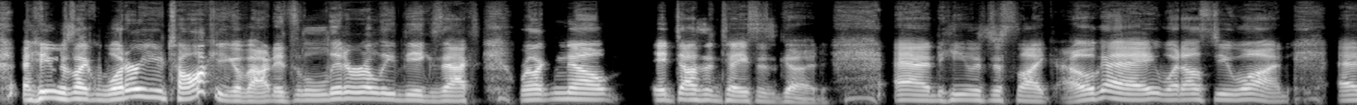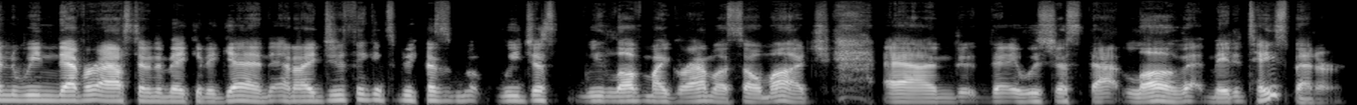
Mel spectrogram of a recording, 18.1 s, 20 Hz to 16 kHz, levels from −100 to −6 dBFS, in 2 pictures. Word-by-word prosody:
And 150 - +4
he 195 +1 +7
was 175 -2 +2
like, 175 -2 +8
"What 155 +4 +6
are - - +9
you 215 -3 -2
talking 175 -6 +6
about? 120 -1 +4
It's 125 +2 -1
literally 170 +4 +1
the 145 -1 -2
exact" 130 -1 +2 0.2
we're 150 - -1
like, 155 0 +3
"No, 165 -2 +3 0.2
it 150 +1 +3
doesn't 150 -3 +2
taste 125 -1 0
as 115 -3 -11
good." - - -6 0.4
And 140 -2 +4
he 150 +3 -8
was 140 -2 -8
just 135 -1 -9
like, 125 -4 0
"Okay, 165 -3 +3
what 150 -1 -3
else 155 0 -1
do 155 - -9
you 150 - -7
want?" 150 -7 -1 0.3
And 140 0 -4
we 140 +1 -9
never 135 +1 -1
asked 125 -2 -2
him 120 - -7
to 120 - -11
make 115 -2 -8
it 115 - -14
again, 120 +3 -7
and 125 -2 -12
I 125 0 -4
do 140 +4 -15
think 155 +1 -16
it's 140 - -16
because 135 -1 -9
w 125 +1 -22
we 130 +1 -13
just 135 +1 -10 0.2
we 125 +1 -15
love 120 +1 -5
my 115 -2 -8
grandma 110 +1 -8
so 105 - -9
much, - - -8 0.4
and 105 -1 -6 0.2
tha 115 -1 -12
was 110 0 -14
just - - -14
that - - -11
love - - -3
that - - -13
made 105 +2 -8
it 120 - -27
taste 285 - -9
better. - - -12
135 Hz, 220 wpm, -20 LUFS, 120-155 Hz, 0.4 s, are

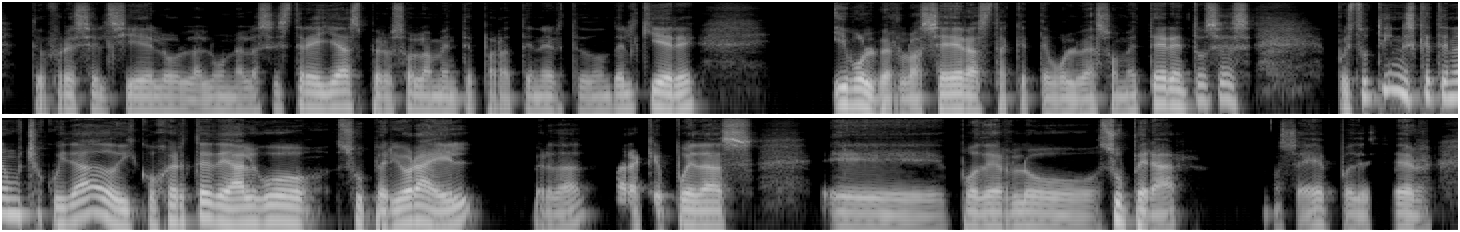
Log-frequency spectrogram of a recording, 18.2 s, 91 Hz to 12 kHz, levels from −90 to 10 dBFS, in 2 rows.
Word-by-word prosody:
te - - -10
ofrece - - -5
el 95 - -9
cielo, 95 0 -3
la 85 -2 -6
luna, 95 +1 -6
las 95 +2 -9
estrellas, 120 +1 0
pero 95 -3 -5
solamente 95 -2 -4
para 90 -1 -9
tenerte 95 +1 -7
donde 100 +3 -4
él 110 +1 -4
quiere 120 +1 +3 0.8
y 145 - +5
volverlo 90 -10 +4
a - - -2
hacer 105 +3 +4
hasta 95 -2 -4
que - - -8
te 90 - -8
vuelve 90 0 -2
a 90 - -3
someter. 100 +10 0
Entonces, 160 +5 -1 0.5
pues - - -4
tú 190 - -1
tienes 220 -3 +1
que 200 - +1
tener 185 -1 +2
mucho 180 0 0
cuidado 150 +4 +4
y 105 - +3
cogerte 130 +7 +2
de 130 -3 +7
algo 125 +1 +4
superior 110 +5 +3
a 130 -5 +6
él, 105 +1 +1 0.3
¿verdad? 100 - -6
Para - - -1
que - - -5
puedas, 105 -2 +2 0.4
eh, 85 -3 -3
poderlo 95 -3 -1
superar. - - +1 0.5
No - - -18
sé, 115 +3 -5
puede 90 -2 -6
ser 90 -4 -1
100 Hz, 170 wpm, -22 LUFS, 95-125 Hz, 0.8 s, de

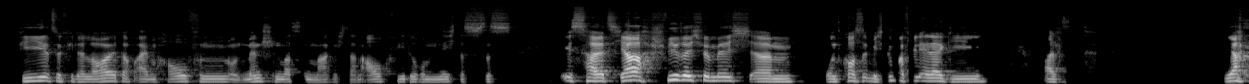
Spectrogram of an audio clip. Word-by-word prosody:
viel 160 +3 -2
zu 150 -2 -7
viele 135 -3 -10
Leute 140 +5 -2
auf 125 - -14
einem 120 -2 -8
Haufen 125 -1 -6
und 110 -3 -10
Menschenmassen 120 -4 -7
mag 110 +1 -10
ich - - -23
dann 105 0 -14
auch 125 +2 -10
wiederum 120 -2 -8
nicht. 115 0 -9
Das - - -13
das - - -13 0.4
ist 165 -1 -5
halt, 160 0 +6
ja, 190 +3 +10
schwierig 205 -2 +5
für 190 - +3
mich, 170 -1 -2
ähm, 130 -1 +1 0.3
und 125 0 -5
kostet 165 -2 -2
mich 130 -3 -5
super 185 - -4
viel 170 - -4
Energie 130 -4 -1 0.6
als - - -5 1.6
Ja. - - +6
135 Hz, 155 wpm, -23 LUFS, 125-160 Hz, 1.6 s, ja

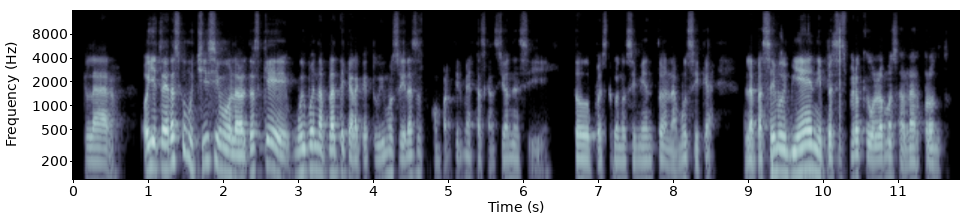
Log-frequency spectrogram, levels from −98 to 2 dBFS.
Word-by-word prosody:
Claro. 100 -1 -2 0.2
Oye, 175 +1 +5
te 170 - +2
agradezco 200 +9 +6
muchísimo. 185 - 0
La 120 -1 +5
verdad 120 +4 +4
es 150 0 -3
que 145 - +2
muy 140 +3 0
buena 150 -2 +1
plática 140 -1 +2
la 105 - -1
que 100 - -7
tuvimos 115 +4 -8
y - - -5
gracias 120 +3 -3
por - - -49
compartirme 115 +3 -13
estas 110 -2 -11
canciones 105 +2 -9
y - - -20 0.3
todo, 105 -1 0
pues, - - -6
tu - - -17
conocimiento 100 -1 -6
en 95 - -7
la - - -5
música. 105 0 -8 0.4
La - - +2
pasé 110 +5 +2
muy 145 -1 +3
bien 145 +4 +5
y, 125 - +1
pues, 110 -1 -2
espero 125 +2 -1
que 120 - -10
volvamos 110 +2 0
a - - -2
hablar 100 0 -2
pronto. 95 0 -4
115 Hz, 210 wpm, -26 LUFS, 105-145 Hz, 0.4 s, agradezco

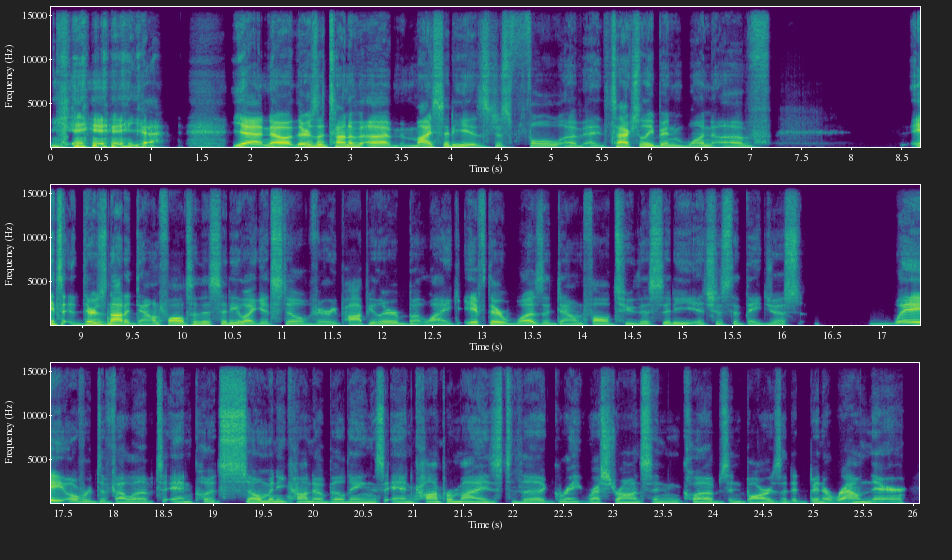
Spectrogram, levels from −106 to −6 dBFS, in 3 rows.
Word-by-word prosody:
Yeah. 140 - +3 0.7
Yeah. 145 0 +10
No. 140 0 +8
There's 145 +6 +5
a 180 - +5
ton 155 +1 +5
of, 150 -2 +3
uh 130 -3 +6
my 125 +5 +4
city 160 +2 -1
is 125 -7 -3
just 105 -1 -10
full 120 +2 -6
of 115 -4 -6
it's 115 - -9
actually 150 0 +6
been 120 -5 -4
one 115 +2 -4
of 115 0 -6 1.4
it's 180 -4 +3
there's 150 +5 +3
not 170 -4 +9
a 130 - -2
downfall 130 +7 +1
to 145 +1 -6
this 145 -1 -4
city. 150 -1 -3
Like, 115 -5 0
it's 110 -3 -6
still 115 -2 -5
very 95 -1 -9
popular. 125 +7 -4
But, 110 -4 -10
like, 100 -3 -8
if 140 +1 0
there 145 -3 +3
was 120 +1 -1
a 120 - -10
downfall 105 0 -5
to 110 +3 -8
this 115 -1 -8
city, 130 +1 -6
it's 105 -3 -9
just 105 -3 -8
that 110 -4 -12
they 95 -1 -9
just 100 +1 -9 0.9
way 135 -2 +5
overdeveloped 100 -4 -7
and 105 -3 -6
put - - -10
so 120 0 -1
many 120 -2 -4
condo 105 -1 -6
buildings 95 0 -8
and 95 -2 -8
compromised 105 -5 -4
the 90 -1 -7
great 105 +2 -9
restaurants 95 0 -5
and 90 -1 -12
clubs 95 -3 -6
and 90 -1 -12
bars 95 -1 -4
that 95 -3 -14
had 80 0 -14
been 100 -4 -7
around 80 +6 -3
there - - -4
115 Hz, 160 wpm, -23 LUFS, 100-130 Hz, 1.4 s, Yeah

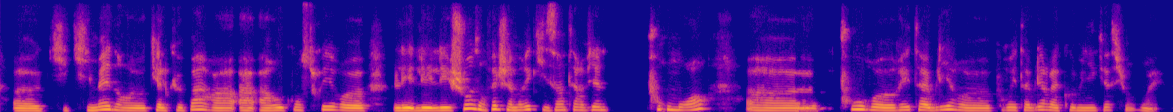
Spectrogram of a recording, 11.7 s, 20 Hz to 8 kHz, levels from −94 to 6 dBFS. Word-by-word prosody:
heu, 155 -2 +2
qu'ils 165 +2 -10
qu'ils 175 +3 -3
m'aident 225 +2 +3
en 170 -2 +1
quelque 180 +1 -2
part 225 +3 -2
à 170 -1 -1 0.3
à 175 - 0
reconstruire, 190 +3 -2
heu, 170 -1 +4 0.3
les 175 0 +9
les 175 +1 +8
les 180 +2 +5
choses, 285 +7 +4
en 225 - 0
fait. 255 -1 +3
J'aimerais 210 -1 0
qu'ils 195 -5 -5
interviennent, 200 0 -5 0.4
pour 235 -1 -4
moi, 210 +8 -1 0.4
heu, 170 -1 -1 0.5
pour 245 -3 +3
rétablir, 195 +3 0
heu, 170 -1 -2
pour 185 - -17
rétablir 190 +3 -4
la 180 -2 -1
communication, 175 - -6
ouais. 145 -2 -7
185 Hz, 160 wpm, -23 LUFS, 175-210 Hz, 0.5 s, les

